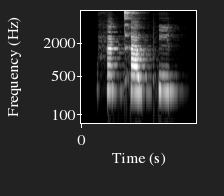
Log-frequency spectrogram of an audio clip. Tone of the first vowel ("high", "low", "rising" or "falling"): high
